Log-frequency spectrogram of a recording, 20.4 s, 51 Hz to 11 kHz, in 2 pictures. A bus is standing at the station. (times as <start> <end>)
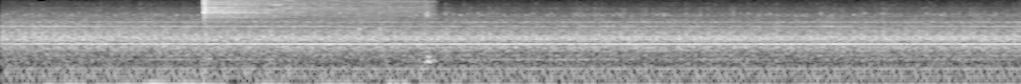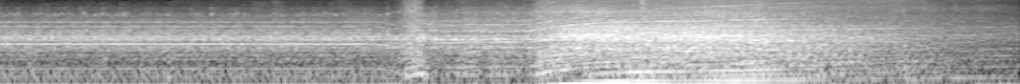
0.0 14.2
